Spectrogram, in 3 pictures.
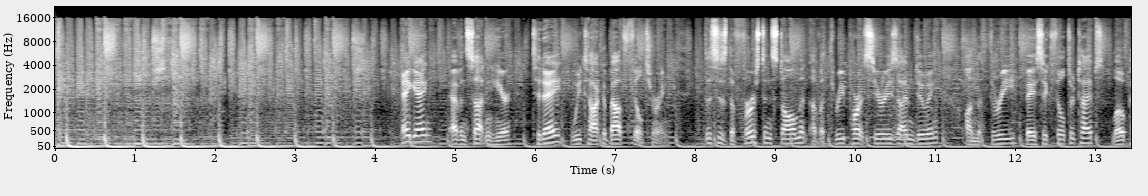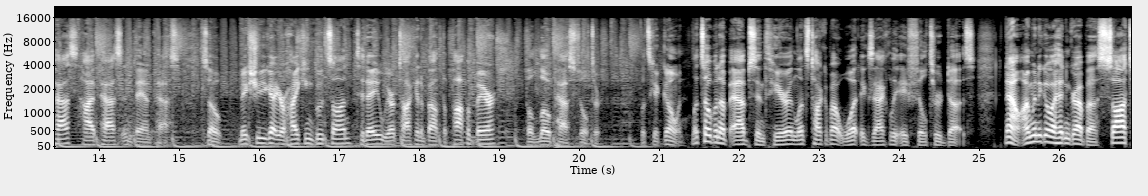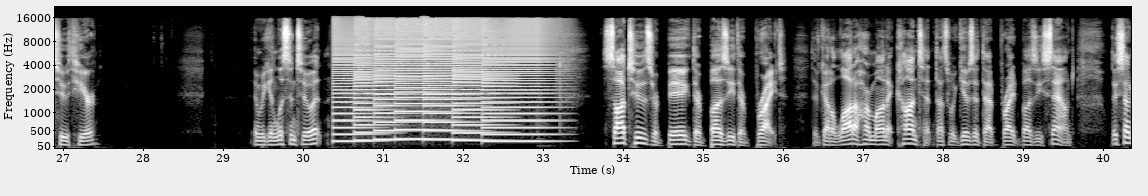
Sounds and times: Speech: 4.3s - 27.5s, 33.9s - 40.3s.

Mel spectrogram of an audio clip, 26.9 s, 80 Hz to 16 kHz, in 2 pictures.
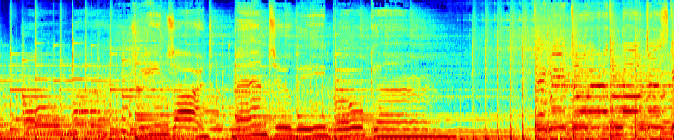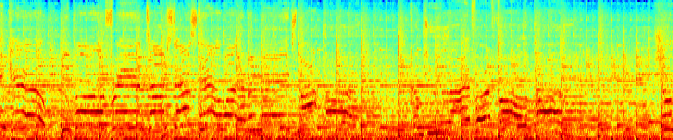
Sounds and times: Music: 0.0s - 26.9s.

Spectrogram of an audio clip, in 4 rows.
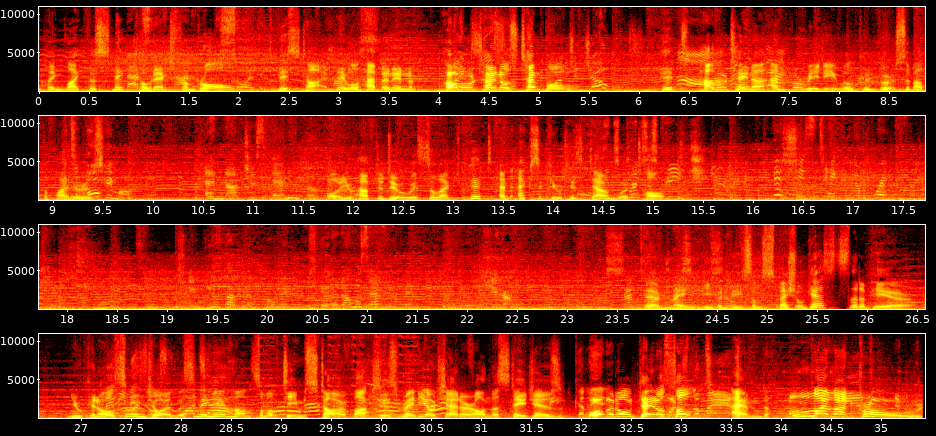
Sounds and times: Speech: 0.0s - 5.4s, 11.8s - 15.3s, 23.7s - 35.4s
Music: 0.0s - 35.4s.

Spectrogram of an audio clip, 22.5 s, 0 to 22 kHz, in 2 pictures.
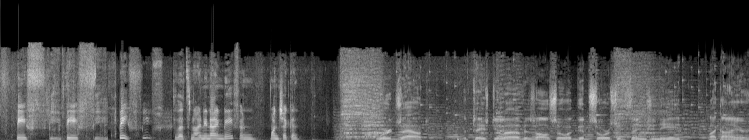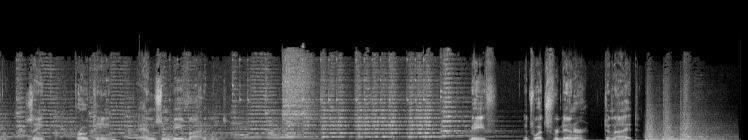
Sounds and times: Speech: 0.3s - 4.5s, 5.7s - 14.7s, 18.3s - 20.8s
Music: 5.0s - 19.1s, 20.9s - 22.4s.

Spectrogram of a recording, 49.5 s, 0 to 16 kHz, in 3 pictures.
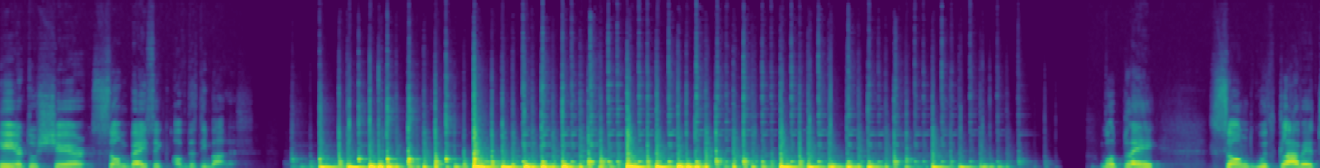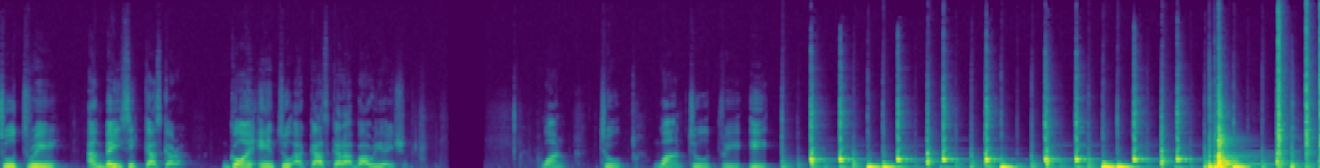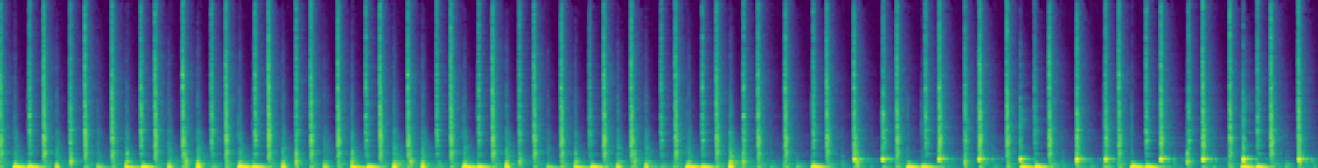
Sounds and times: Speech: 0.0s - 3.1s, 13.8s - 14.5s, 15.2s - 21.6s, 23.3s - 26.2s
Music: 3.6s - 13.2s, 26.2s - 49.4s.

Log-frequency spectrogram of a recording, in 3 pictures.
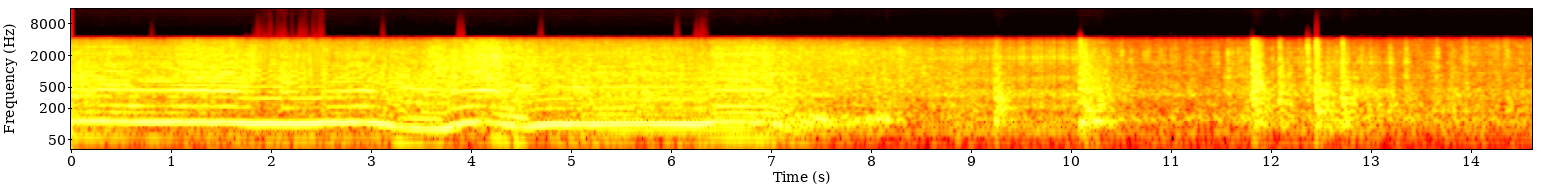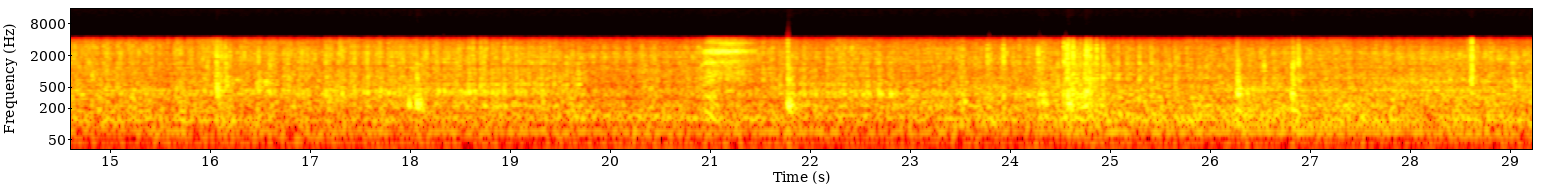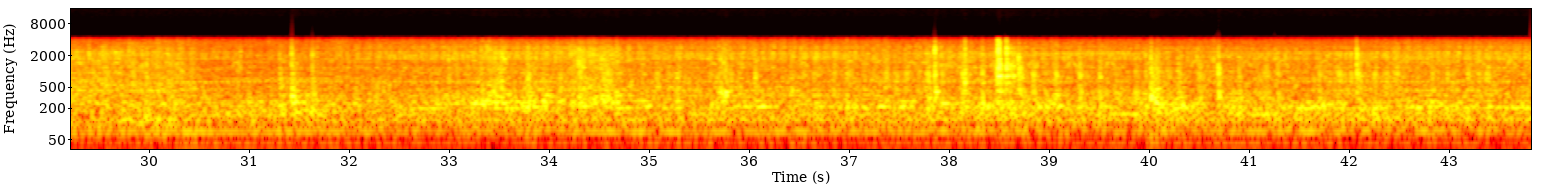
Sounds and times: Boat, Water vehicle: 0.0s - 43.8s
Outside, rural or natural: 0.0s - 43.8s.

